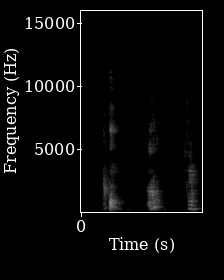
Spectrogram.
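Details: Pet female Congo African grey parrot speaking mimicked words, perhaps "Thanda Thanda Cool": three evenly spaced, voice-like syllables about a second apart, fairly quiet, in a small indoor room.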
